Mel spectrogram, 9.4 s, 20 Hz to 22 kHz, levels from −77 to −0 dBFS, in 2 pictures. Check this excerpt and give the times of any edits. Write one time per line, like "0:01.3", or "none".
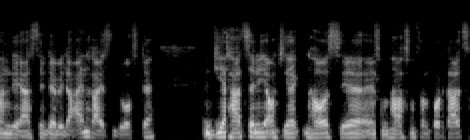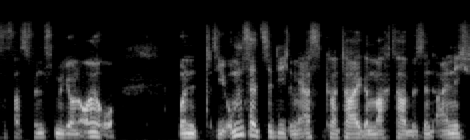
0:02.3
0:03.8
0:04.7
0:06.8
0:07.6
